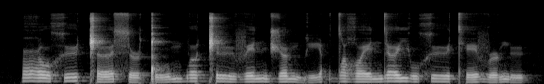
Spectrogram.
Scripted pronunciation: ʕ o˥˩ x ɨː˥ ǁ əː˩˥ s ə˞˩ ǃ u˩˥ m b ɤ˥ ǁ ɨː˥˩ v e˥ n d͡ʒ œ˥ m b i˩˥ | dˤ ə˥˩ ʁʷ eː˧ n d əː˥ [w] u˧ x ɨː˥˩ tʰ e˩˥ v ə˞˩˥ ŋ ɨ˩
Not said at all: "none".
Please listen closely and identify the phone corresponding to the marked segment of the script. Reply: j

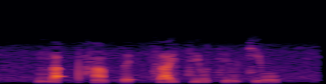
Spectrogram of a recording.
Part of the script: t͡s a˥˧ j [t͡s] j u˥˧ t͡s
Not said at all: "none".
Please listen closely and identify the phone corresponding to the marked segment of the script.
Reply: t͡s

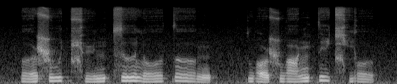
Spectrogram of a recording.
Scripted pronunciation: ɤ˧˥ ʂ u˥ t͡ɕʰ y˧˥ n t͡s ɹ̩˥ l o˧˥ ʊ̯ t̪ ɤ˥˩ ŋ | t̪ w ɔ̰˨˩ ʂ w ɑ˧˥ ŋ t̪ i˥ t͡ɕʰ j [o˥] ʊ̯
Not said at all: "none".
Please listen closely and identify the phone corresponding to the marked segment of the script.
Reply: o˨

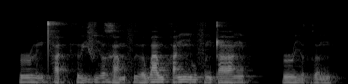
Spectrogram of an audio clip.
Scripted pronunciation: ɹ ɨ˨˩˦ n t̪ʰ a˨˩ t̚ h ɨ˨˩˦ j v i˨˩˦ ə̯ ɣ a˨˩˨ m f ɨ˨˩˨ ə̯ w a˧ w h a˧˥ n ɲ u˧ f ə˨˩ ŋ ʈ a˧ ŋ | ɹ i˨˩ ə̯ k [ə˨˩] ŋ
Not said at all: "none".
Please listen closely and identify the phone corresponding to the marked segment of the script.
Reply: ə˨˩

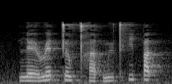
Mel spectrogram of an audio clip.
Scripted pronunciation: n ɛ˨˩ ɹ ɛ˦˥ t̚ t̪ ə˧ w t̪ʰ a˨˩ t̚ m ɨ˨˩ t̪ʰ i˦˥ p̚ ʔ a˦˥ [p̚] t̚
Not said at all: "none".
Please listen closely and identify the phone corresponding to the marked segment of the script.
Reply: none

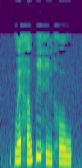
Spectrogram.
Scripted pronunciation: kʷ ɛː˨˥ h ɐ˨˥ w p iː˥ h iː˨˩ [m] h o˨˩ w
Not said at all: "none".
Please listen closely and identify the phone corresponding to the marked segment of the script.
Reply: m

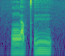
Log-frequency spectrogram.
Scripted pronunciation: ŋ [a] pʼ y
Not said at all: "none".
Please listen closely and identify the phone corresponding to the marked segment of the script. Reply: a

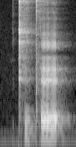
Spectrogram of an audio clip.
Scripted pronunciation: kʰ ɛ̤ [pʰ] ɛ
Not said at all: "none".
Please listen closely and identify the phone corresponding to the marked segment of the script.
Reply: pʰ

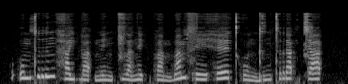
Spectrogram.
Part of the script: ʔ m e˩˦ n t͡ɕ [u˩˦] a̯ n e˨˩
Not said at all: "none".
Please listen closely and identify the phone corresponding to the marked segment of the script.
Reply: u˩˦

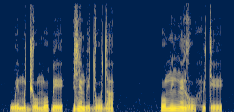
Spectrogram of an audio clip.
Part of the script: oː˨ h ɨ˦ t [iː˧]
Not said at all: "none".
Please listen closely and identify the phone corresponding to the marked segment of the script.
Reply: eː˧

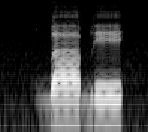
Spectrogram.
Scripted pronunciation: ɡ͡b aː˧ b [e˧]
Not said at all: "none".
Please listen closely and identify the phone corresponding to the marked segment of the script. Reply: e˧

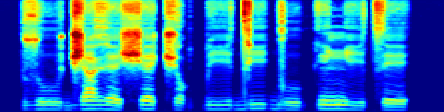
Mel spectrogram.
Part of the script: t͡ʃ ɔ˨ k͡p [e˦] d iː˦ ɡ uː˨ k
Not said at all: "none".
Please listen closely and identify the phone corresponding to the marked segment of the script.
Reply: i˦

